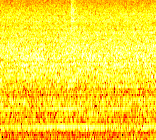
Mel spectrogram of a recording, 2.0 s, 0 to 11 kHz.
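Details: Custom-built gaming PC "Black Knight" with side panel off: fan tuning profile loaded at 100%, soft even airflow rush with faint steady hum, no rattle or grinding. Healthy fans at full speed.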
